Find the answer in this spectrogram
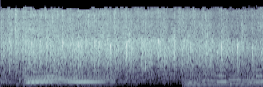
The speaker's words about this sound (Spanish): Un aplauso, que se lo merece.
